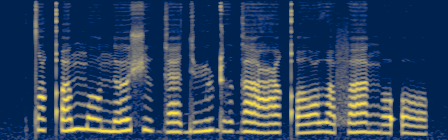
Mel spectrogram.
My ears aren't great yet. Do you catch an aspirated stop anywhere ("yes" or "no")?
no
